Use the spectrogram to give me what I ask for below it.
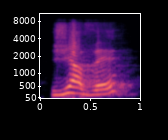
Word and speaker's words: Javé: Javé.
